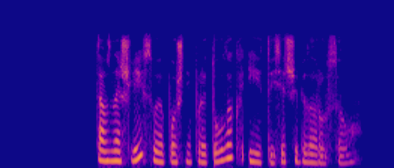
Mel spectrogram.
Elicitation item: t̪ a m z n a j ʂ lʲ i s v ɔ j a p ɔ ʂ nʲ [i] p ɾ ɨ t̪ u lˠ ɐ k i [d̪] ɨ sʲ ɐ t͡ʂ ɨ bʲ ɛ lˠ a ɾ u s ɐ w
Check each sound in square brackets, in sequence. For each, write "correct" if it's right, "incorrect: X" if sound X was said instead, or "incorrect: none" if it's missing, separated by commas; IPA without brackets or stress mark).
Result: correct, incorrect: t̪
